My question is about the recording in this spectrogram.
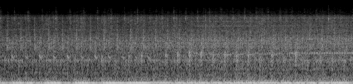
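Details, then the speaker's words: Triumph TR7 with twin HS6 SU carburettors, dies without choke: uneven, lumpy idle with irregular knocking pulses over low rumble, running far too lean; air leaks being checked, cause not confirmed; rough idle. "So she's obviously not getting enough fuel. Uh it's running far too lean."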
